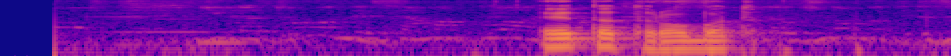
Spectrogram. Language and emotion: Russian, neutral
